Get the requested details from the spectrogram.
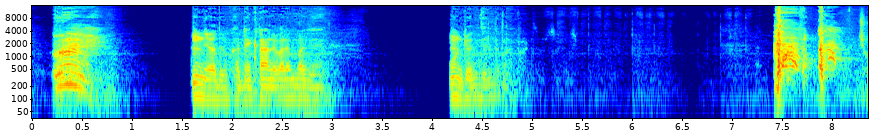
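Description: An elderly man speaks slowly into a microphone, in short phrases with pauses.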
